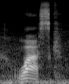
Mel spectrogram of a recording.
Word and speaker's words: Łask: l a s k the l looks like an l with a line through it so it's pronounced like an english w whoa uh wasc and uh so which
